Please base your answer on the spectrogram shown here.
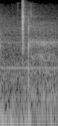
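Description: A single quiet computer mouse click on a software button, brief and close, against faint background hiss.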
